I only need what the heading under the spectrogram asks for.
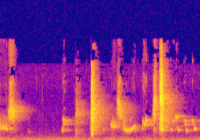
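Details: Conversing pet parakeets trade quick chirps and wavering warbled notes, about one call per second, with soft room noise underneath.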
